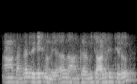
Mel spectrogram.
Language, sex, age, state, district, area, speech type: Telugu, male, 18-30, Telangana, Hyderabad, urban, conversation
